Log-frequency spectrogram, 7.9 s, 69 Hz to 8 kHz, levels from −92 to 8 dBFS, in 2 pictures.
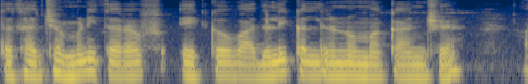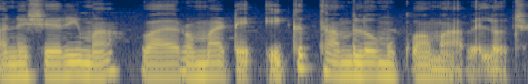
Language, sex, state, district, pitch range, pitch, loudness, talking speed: Gujarati, male, Gujarat, Navsari, 110-120 Hz, 115 Hz, -15 LUFS, 135 wpm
